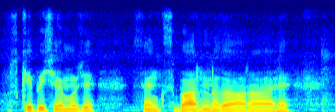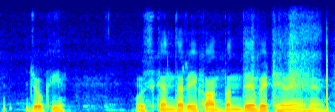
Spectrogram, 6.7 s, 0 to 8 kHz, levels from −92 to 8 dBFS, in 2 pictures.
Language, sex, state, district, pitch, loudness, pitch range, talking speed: Hindi, male, Jharkhand, Sahebganj, 125 Hz, -23 LUFS, 125-130 Hz, 170 wpm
